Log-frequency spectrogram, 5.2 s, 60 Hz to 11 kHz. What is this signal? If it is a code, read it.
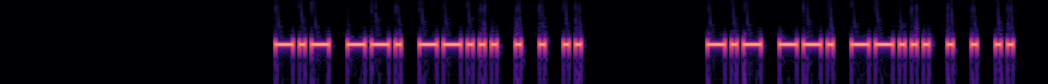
Morse code, heard as a keyed tone, about 37 wpm, 700 Hz. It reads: KG7EEI KG7EEI
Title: USA Call Signs - 6 Characters - Repeated 2x - 40wpm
